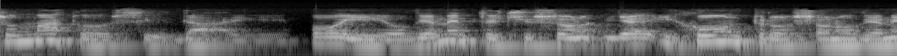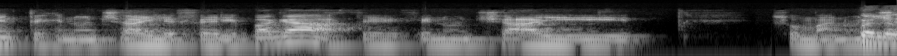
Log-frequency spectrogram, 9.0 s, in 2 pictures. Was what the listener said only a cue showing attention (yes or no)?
yes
